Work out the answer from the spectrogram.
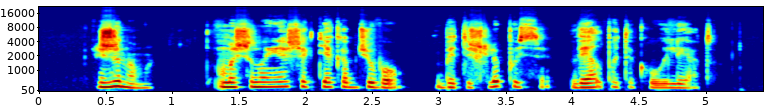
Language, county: Lithuanian, Vilnius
